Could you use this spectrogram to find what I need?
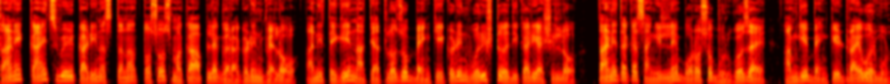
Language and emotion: Goan Konkani, neutral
